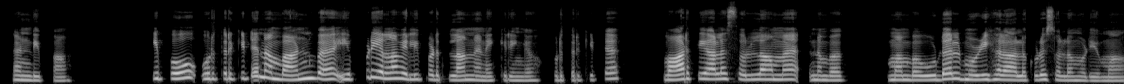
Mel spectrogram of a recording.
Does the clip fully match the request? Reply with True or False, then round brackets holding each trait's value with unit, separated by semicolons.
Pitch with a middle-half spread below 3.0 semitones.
False (4.2 semitones)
